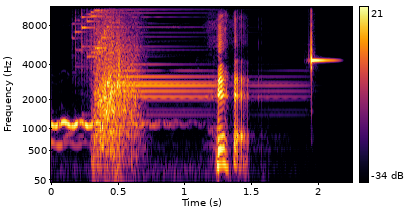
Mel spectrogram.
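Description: Cartoon sound effects: a wavering spooky tone fades out under a swishing burst, then a short sliding cartoon sound about a second in, and a bright ding right at the end as the ghost disguise comes off.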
